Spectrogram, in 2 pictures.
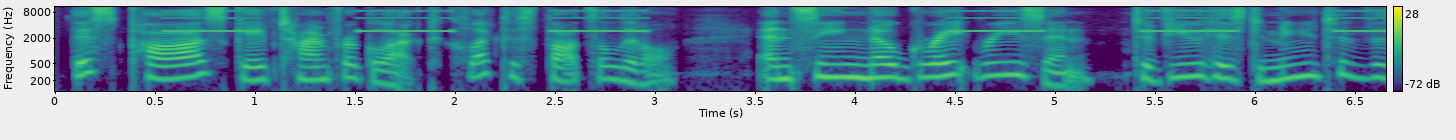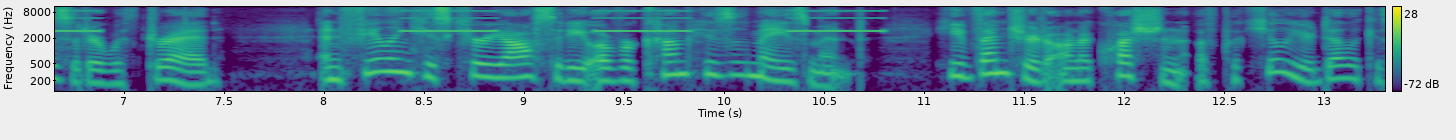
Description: Alarm pattern, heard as an alarm's beeps, played three times, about 2950 Hz, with speech in English. Temporal three. Smoke or fire, evacuate.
